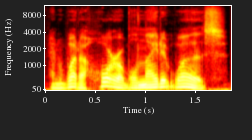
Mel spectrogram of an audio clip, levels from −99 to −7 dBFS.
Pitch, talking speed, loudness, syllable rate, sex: 115 Hz, 225 wpm, -14 LUFS, 5.1 syllables/s, male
